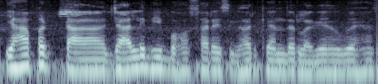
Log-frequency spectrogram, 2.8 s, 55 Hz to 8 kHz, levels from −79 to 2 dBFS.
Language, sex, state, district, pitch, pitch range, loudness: Hindi, male, Jharkhand, Palamu, 120 Hz, 115-130 Hz, -18 LUFS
